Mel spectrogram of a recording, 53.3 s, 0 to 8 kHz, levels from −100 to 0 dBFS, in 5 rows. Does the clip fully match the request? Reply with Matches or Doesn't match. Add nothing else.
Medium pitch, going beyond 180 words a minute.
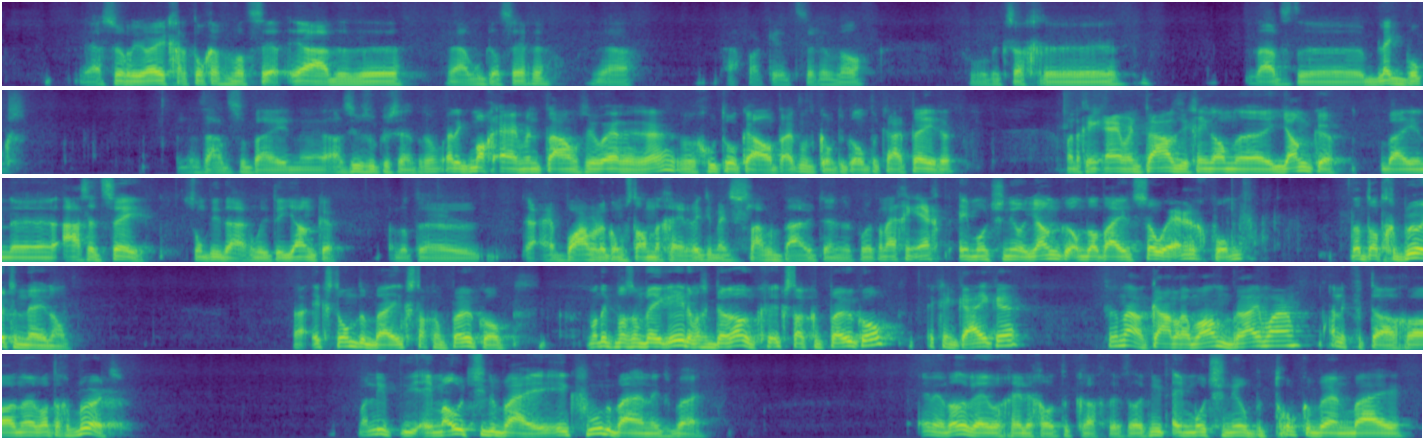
Doesn't match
